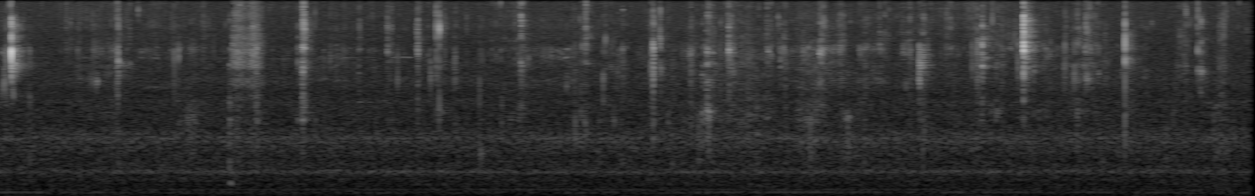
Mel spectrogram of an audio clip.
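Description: Close-up chewing of smoked turkey leg meat, with scattered soft wet clicks and smacks, the sharpest just after the start and again near the end. Meat strands are being torn from the leg by hand, over a faint steady hum.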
